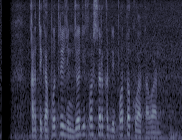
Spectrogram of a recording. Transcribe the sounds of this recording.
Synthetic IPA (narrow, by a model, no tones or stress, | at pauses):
kərt̪ikaput̪ɾid͡ʒɨŋd͡ʒodifɔst̪ərkərdipɔt̪ɔkəwat̪awan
